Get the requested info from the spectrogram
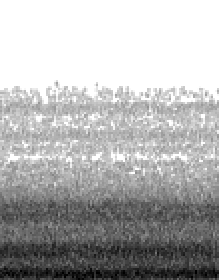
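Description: A shallow river rushing over rocks in a steady, unbroken rush of water.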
